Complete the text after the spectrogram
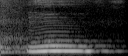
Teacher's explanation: जैसे मैं बोलूं ऊ, तो गोल हो रहे हैं होंठ, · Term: वृत्ताकार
